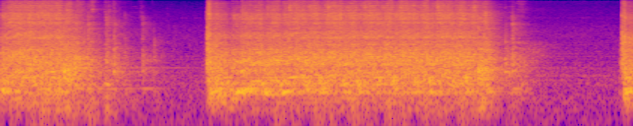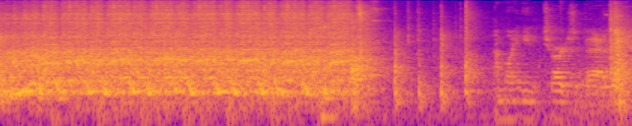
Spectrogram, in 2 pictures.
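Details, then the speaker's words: Briggs V-twin on a Husqvarna lawn tractor, after governor gear replacement for wild racing regardless of throttle. Cranking bursts, then it catches and settles into a steady, even run without surging: normal start and idle with throttle control restored. "That sounds pretty good. It's a lot better. It's not racing wild as if it's going to self-destruct. We have throttle control again."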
